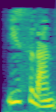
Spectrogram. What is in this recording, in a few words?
"yi1si1lan2", Chinese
